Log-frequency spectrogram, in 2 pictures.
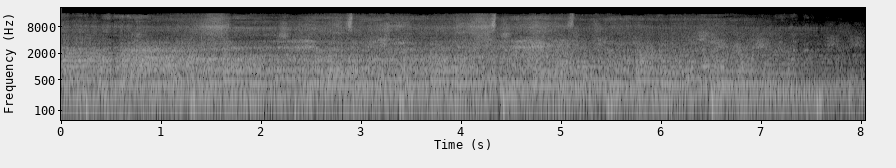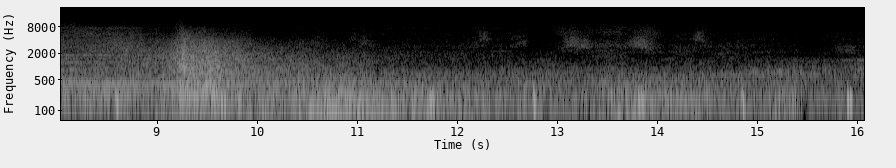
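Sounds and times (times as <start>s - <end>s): dull low thumps: 6.4s - 16.0s
thunder rumbling: 8.5s - 13.0s
whoosh: 8.8s - 14.4s
wind: 8.9s - 16.0s.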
